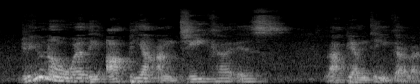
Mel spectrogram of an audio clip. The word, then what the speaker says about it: Appia Antica: Is that how you pronounce it? Yeah, the Appia Antica.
